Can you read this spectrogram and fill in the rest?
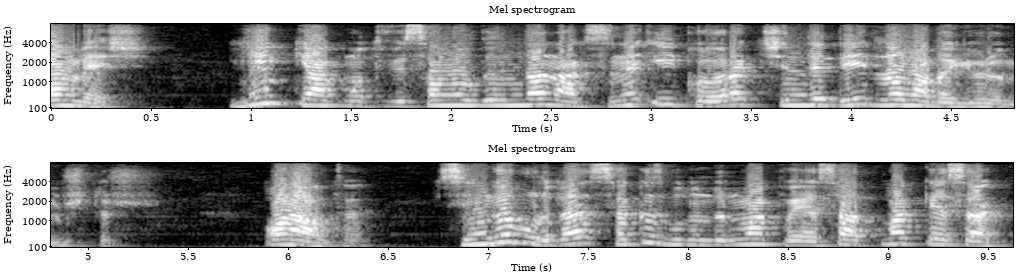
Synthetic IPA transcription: o̞nbɛʃ | jimcjaŋkmo̞t̪ʰifisanɯlˠd̪ɯːnd̪anaksɯnaʔilʲcʰo̞lˠaɾakt͡ʃʰind̪ɛd̪ejilʲɾo̞mad̪aɟø̞ɾylʲmyʃt̪ʰyɾ̥ | o̞nalˠt̪ʰɯ | siŋɡapuɾd̪asakɯzbulˠund̪uɾmakvejasaːt̪̚makjasak̪

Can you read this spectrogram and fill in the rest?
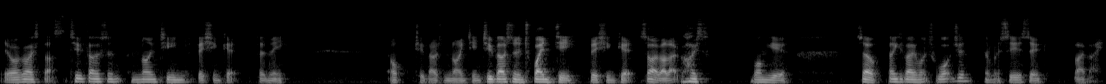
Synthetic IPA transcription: jɛ̰wəlɡaɪz̥ða̰tsðə̥tʰʉːθaʊzə̃ndə̃nnːãɪ̃ntʰĩːnfɪʃɪ̃ŋkʰɪ̰ʔfəmi | ʔə̰ʊtʰʉːθaʊz̃ndə̃nãɪ̃ntʰĩntʰʉːθaʊzəndə̃ntʰw̥ɛ̃ntʰifɪʃɪ̃ŋkʰɪʔsəoʊaɪbaʊðə̰ʔɡ̥aɪz̥ | wʌ̃njɪə | soʊθæ̃kjuvɛɹimʌt͡ʃfəwɒt͡ʃɪ̃ŋə̃nwɪ̰lˠsiːjəsʉ̃ːn | b̥aɪbaɪ

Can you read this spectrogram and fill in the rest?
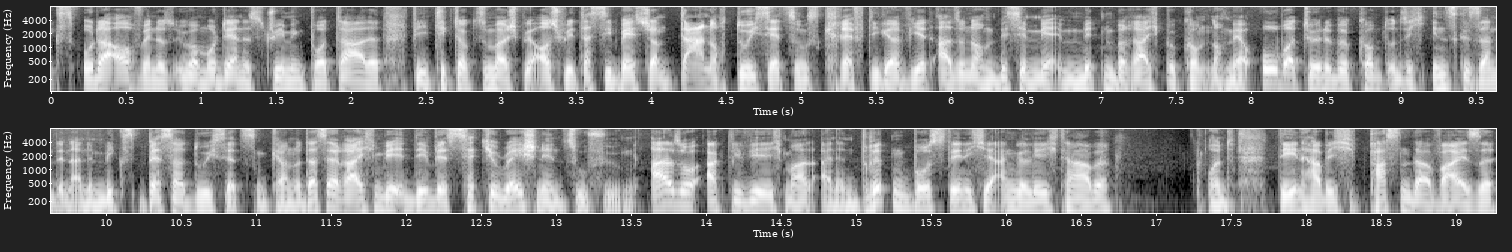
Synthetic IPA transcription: ksʔoːɾɐʔaʊxv̥ɛnɛsʔyːbɐmodɛɐnəstʁ̥iːmɪŋpʰɔɐtʰaːləviːtʰɪk̚tʰɔk̚t͡sʊmbaɪʃpiːlʔa̰ʊsʃpiːlt̚d̥asd̥iːbɛɪsd̥amd̥aːnɔχd̥ʊɐçz̥ɛt͡sʊŋskʁ̥ɛftɪɡɐvɪɐtʔalzonɔχnbɪsçənmeːɐʔɪmːɪtn̩bəʁaɪçb̥əkʰɔmtnɔχmeːɐʔoːbɐtʰøːnəbəkʰɔmtʊntz̥ɪçɪnsɡ̥əzamtɪnʔa̰ɪnəmːɪksb̥ɛsɐdʊɐçz̥ɛt͡sn̩kʰanʊnt̚d̥asɛɐʁ̞aɪçn̩viːɐɪndeːmviːɐsɛtjuʁɛɪʃn̩hɪnt͡suːfy̰ːɡŋ̩ʔalzoʔak̚tʰiviːʁəɪçmaːlʔa̰ɪnəndʁɪtn̩bʊsd̥eːnɪçhiːɐʔa̰nɡəleːkthaːbə | ʔʊntd̥eːnɦaːbəɪçpʰasn̩dɐvaɪzə

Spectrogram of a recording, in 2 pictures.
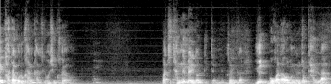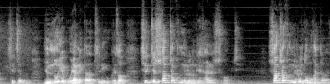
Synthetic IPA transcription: epadaɡɯɾokanɯkʰanɯnsʰɡehoɭɕʰinkʰʌjo̰ | mat͡ɕʰitanːɯnmjʌɲinʌnk͈it͈e̞mune̞̰kɯɾʌɲik͈ajud̚moɡanaoɭɸaŋɲinɯnt͡ɕomtaɭːaɕʰiɭt͡ɕ͈e̞ɾo | junːoɾiemojaŋe̞t͈aɾatʰɯʎːiɡokɯɾe̞sʰʌɕʰiɭt͡ɕ͈e̞sʰuak̚t͡ɕ͈ʌk͈ʰaŋɲuɭːonɯnke̞sʰaɾɾɦɯɭsʰu̥s͈ʰuɡa̰o̰p̚t͡ɕ͈i | sʰuɦak̚t͡ɕ͈ʌkʰaŋɲuɭːonːʌmukandama̰

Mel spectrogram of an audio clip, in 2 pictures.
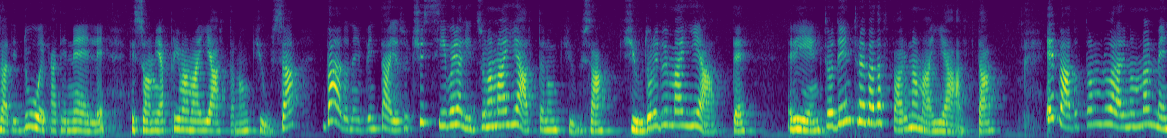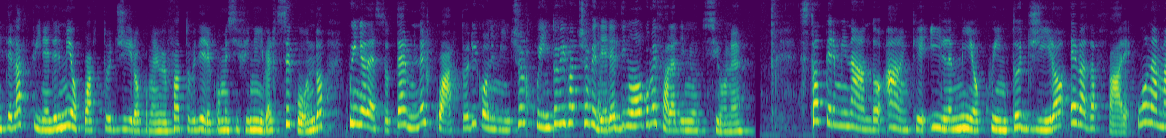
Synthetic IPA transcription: aːt̪ed̪uːekat̪enɛlːḛk̟esːoːnamiːapɾiːmamajːaalt̪anoŋkjuːsa | vaːd̪onelvent̪ajːosut͡ʃːesːiːvoerealid̪zːounamajːaalt̪anoŋkʰjṵːsakʰjuːd̪oled̪uːemajːea̰lt̪e | rient̪ɾod̪ent̪ɾoevːaːd̪oafːaːɾeunamajːaa̰lt̪a | evːaːd̪oat̪oloɾaːɾenormalment̪elafiːned̪elmiːokwart̪od͡ʒiːɾokomevɛofat̪ːoved̪eːɾekomesifiniːvailsekond̪o | kwind̪iad̪ɛsːot̪ɛrmineilkwart̪orikomint͡ʃoilkwint̪oevifat͡ʃːoved̪eːɾed̪inwɔːvokomefalad̪iminut̪sːjoːne | st̪ɔt̪ːerminand̪oʔaŋk̟eʔilmiːokwint̪od͡ʒiːɾoʔevːad̪afːa̰ːɾḛunam

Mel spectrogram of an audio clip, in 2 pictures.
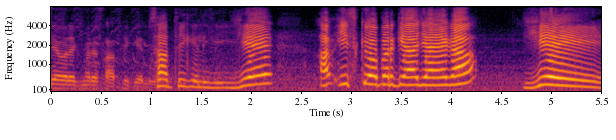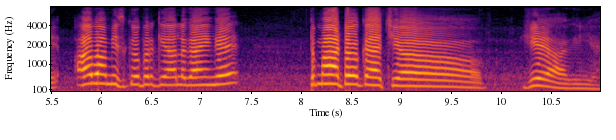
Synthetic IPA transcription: eːkmːeaːt̪ʰiesaːt̪ʰiːkeːlɪeːjeː | əbɪskeoːp̬əɾk̬jaːd͡ʒaːeːɡaː | jeː | əbɦamɪs̬keoːp̬əɾk̬jaːləɡaːẽːŋɡeː | ʈəmaːʈoːket͡ʃa | jeːaːɡəiɛː

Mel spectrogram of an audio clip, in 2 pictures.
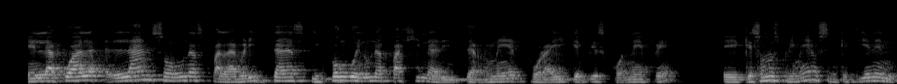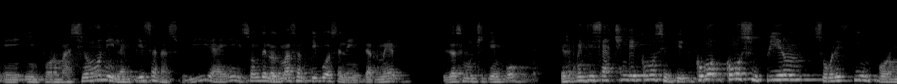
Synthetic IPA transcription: e̞nlakwalːanso̞unaspalaβɾit̪asipo̞ŋɡo̞enũnapaxinaðeint̪e̞ɾne̞t̪̚po̞ɾaikeːmpje̞so̥ko̞ne̞fe̞ | eke̞so̞nlo̞spɾime̞ɾo̞seŋke̞t̪je̞ne̞neiɱfo̞ɾmasjo̞nilaempje̞sanasuβiɾaiso̞nd̪e̞lo̞zmasant̪iɣwo̞se̞nlaint̪e̞ɾne̞t̪̚ | d̪̥e̞zðeas̬e̞mut͡ʃo̞t̪je̞mpo̞ | ðerepent̪eiseat͡ʃiŋɡako̞mo̞sefiko̞mo̞ko̞mo̞supje̞ɾo̞nso̞βeest̪aiɱfo̞ɾm

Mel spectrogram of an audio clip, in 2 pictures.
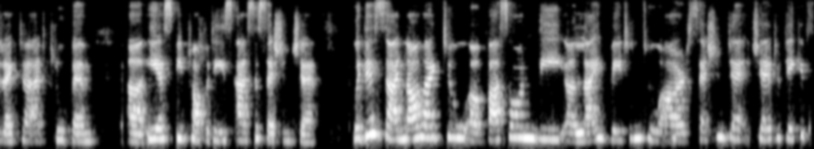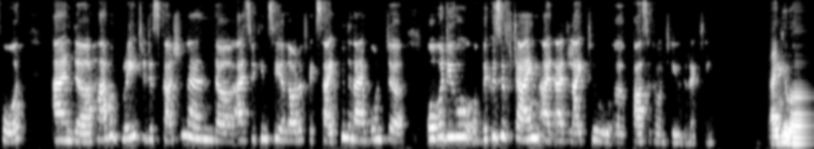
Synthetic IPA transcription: ɪɾɛk̚ʈəɾæʈkɾuːpɛ̃m | ʔiːɛspiːpɾɔpəʈizæzd̪əsɛʃə̃nt͡ʃɛːɾ | ʋɪd̪ɪsaɪdnaʊlaɪk̚ʈupaːsɔ̃nd̪ilaɪfbeːʈɪ̃nʈuaʊəɾsɛʃə̃ntet͡ʃɛːɾʈuʈeːkɪʈfɔːɾt̪ʰ | æ̃ɳhæʋəɡɾeːʈɖɪskʌʃə̃næ̃nɖæzwikɛ̃nsiːəlɔɾɔʋɛksaɪʈ̚mə̃nɛ̃naɪʋõːnʈoːʋədubɪkɔzɔfʈãɪ̃maɪaɪdlaɪk̚ʈupasɪʈɔ̃ntʰujuɖɪɾɛk̚ʈʰli | t̪ʰæ̃ŋkjuma

